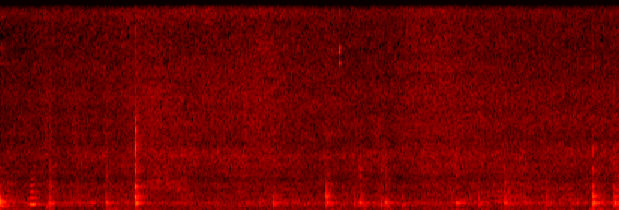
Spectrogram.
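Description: Garlic cloves stir-fry in a pan for a rasam powder, giving a faint, steady sizzle dotted with soft ticks and occasional spatula scrapes, quiet and close with no talk.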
